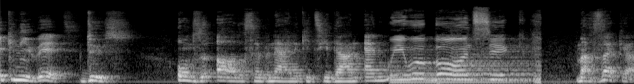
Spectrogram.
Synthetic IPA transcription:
ɪkniʋetdøs | ɔnzəʔɔwdərshɛbənɛjɣəntləkisxədaːnɛniwəbɔɹnsɪk | maːrzɛkə

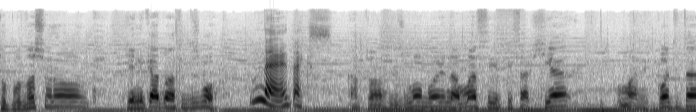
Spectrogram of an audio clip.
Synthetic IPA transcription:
t̪opoðo̞soɾo̞ | ʝe̞nikɐpt̪onɐθlit̪̬izmo | ned̪ɐksi̥ | ɐ̰pot̪onɐθlit̪izmo̞bo̞ɾinɐmɐθit̪iθɐɾçiɐp̪omɐðiko̞t̪it̪ɐ

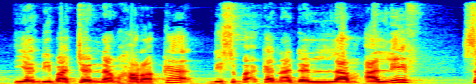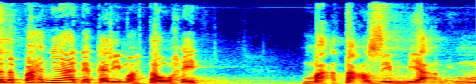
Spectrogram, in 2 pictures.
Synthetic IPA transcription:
jaŋdibat͡ʃanãmhaɾakat̪̚disəbap̚kanadalamʔalɪf | sələpaɦɲãadakalimaht̪awħit̪̚ | mãʔt̪a̰ʔzɪmjaʔm

